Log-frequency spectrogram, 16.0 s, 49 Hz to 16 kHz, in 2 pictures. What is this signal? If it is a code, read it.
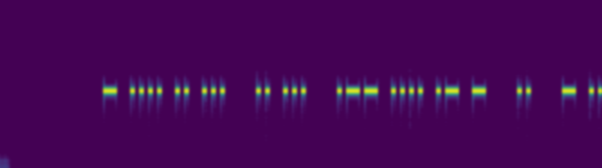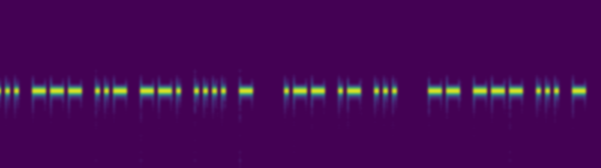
Morse code, heard as a keyed tone, about 20 wpm, 700 Hz. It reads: THIS IS WHAT I THOUGHT WAS MOST
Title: Sentences from Top 1000 Words - Review Part 4 - 20wpm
